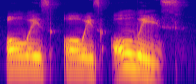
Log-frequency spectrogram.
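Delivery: insistent triple always; emphatic repetition. Real, not acted. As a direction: plead it, always stacked on always. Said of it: "emphatic plea".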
